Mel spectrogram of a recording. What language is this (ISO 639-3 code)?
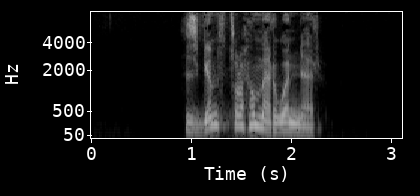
kab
